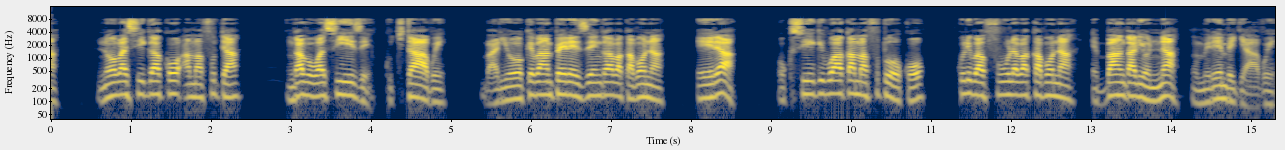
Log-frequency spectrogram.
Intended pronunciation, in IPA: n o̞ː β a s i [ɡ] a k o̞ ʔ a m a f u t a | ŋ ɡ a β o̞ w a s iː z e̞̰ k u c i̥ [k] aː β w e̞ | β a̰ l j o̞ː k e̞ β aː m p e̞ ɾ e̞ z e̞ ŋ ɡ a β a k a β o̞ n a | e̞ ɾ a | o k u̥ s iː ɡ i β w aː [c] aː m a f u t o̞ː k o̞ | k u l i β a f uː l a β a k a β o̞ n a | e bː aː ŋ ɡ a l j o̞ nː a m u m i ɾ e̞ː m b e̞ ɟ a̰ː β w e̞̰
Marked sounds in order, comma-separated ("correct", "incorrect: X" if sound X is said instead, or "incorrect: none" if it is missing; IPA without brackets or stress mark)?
correct, incorrect: t, incorrect: k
